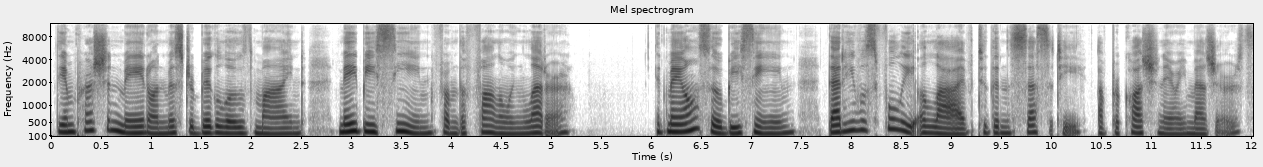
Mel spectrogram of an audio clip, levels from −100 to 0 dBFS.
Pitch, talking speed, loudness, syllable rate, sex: 195 Hz, 150 wpm, -20 LUFS, 4.9 syllables/s, female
